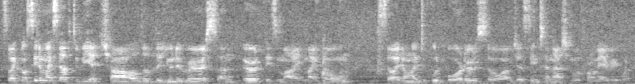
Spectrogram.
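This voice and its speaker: A man in his thirties from Ecuador, giving an earnest, unhurried talk to a live audience and listing ideas one by one. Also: mid-range voice, fairly even intonation. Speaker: speaker at a talk. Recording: echoey room from far off, noisy.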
